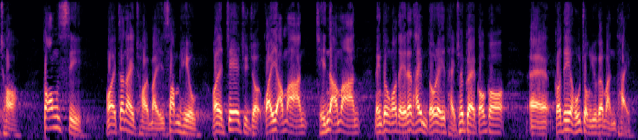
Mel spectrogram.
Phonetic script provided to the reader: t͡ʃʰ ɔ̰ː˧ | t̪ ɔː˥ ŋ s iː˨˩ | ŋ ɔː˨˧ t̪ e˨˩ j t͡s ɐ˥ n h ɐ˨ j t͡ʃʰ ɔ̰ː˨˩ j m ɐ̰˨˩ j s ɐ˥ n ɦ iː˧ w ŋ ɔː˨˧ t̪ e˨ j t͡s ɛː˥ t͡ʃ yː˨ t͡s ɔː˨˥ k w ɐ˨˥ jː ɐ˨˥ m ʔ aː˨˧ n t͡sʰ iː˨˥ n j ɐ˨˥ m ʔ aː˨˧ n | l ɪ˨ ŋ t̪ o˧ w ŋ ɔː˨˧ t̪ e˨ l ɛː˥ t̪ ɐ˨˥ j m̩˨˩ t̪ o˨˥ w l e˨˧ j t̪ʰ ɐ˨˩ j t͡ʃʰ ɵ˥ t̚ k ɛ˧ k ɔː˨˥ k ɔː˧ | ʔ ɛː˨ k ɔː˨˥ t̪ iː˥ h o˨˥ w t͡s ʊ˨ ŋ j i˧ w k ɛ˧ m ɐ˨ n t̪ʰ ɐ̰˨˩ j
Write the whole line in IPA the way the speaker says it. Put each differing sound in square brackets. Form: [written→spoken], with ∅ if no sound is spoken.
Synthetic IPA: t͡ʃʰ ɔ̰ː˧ | t̪ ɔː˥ ŋ s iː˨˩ | ŋ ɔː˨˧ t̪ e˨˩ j t͡s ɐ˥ n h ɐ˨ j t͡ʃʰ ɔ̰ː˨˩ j m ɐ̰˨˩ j s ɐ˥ [n→m] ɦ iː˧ w ŋ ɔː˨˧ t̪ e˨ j t͡s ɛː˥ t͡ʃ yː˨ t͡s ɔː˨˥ k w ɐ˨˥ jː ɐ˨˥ m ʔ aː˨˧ n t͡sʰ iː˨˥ n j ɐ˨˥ m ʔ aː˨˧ n | l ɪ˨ ŋ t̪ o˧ w ŋ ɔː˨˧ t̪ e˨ l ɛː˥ [t̪→t̪ʰ] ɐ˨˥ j m̩˨˩ t̪ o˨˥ w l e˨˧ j t̪ʰ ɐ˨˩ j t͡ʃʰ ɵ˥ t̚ k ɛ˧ k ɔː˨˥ k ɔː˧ | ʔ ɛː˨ k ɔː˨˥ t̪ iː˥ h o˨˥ w t͡s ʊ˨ ŋ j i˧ w k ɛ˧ m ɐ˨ n t̪ʰ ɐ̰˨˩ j

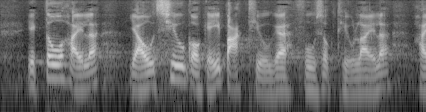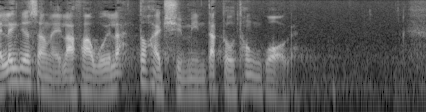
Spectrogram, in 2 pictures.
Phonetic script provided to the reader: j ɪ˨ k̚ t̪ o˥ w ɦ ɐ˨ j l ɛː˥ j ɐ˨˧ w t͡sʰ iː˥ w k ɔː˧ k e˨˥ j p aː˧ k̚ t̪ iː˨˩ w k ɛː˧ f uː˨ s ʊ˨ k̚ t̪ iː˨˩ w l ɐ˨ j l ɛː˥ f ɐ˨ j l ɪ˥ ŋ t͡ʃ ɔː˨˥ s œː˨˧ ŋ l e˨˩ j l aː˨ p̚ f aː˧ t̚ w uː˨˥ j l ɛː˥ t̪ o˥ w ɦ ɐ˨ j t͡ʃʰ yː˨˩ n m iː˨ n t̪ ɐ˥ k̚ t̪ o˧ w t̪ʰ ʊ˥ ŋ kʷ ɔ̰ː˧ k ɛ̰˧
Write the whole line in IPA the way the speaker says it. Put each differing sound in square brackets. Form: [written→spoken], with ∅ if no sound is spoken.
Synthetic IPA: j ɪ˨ k̚ t̪ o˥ w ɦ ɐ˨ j l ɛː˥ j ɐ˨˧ w t͡sʰ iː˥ w k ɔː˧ k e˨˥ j p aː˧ k̚ [t̪→t̪ʰ] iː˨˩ w k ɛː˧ f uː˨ s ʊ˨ k̚ [t̪→t̪ʰ] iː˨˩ w l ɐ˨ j l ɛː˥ [f→h] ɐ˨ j l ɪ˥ ŋ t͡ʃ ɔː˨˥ s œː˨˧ ŋ l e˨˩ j l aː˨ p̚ f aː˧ t̚ w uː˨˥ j l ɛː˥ t̪ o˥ w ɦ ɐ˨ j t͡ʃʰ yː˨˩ n m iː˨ n t̪ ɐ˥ k̚ t̪ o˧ w t̪ʰ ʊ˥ ŋ kʷ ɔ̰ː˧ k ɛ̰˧

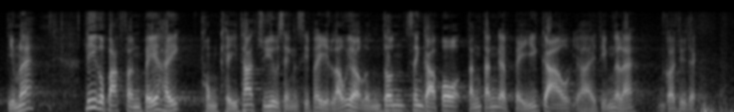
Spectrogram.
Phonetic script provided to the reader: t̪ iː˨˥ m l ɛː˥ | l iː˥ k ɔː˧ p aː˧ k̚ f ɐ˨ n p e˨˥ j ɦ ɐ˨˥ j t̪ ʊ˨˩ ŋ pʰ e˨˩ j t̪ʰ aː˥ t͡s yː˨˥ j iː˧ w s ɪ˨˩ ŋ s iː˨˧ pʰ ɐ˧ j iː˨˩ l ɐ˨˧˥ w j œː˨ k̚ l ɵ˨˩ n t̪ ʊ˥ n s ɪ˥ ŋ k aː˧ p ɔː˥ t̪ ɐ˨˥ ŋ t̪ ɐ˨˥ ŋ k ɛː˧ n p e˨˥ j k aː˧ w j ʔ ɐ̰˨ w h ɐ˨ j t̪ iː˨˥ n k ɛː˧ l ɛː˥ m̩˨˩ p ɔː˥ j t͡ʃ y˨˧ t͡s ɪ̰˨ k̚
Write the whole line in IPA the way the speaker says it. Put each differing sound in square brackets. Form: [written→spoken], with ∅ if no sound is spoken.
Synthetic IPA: t̪ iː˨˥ m l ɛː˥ | l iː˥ k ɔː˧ p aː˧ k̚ f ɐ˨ n p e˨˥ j ɦ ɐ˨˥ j [t̪→t̪ʰ] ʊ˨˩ ŋ [pʰ→kʰ] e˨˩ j t̪ʰ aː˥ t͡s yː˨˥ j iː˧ w s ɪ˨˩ ŋ s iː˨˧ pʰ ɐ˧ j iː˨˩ l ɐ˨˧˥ w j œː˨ k̚ l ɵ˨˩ n t̪ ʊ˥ n s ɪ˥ ŋ k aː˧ p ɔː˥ t̪ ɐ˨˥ ŋ t̪ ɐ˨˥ ŋ k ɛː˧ [n→∅] p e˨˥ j k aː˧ w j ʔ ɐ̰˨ w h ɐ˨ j t̪ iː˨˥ [n→m] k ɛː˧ l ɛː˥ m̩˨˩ [p→k] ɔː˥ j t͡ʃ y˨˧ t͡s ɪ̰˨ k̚

